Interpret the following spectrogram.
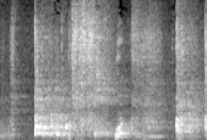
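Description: Aggressive kitchen clatter: a hand chopping and slamming down on a cutting board amid crashing, clanking utensils and dishes. Two sudden loud crashes, one about a third of a second in and one near the end.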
